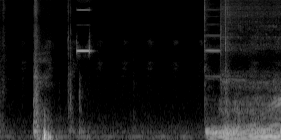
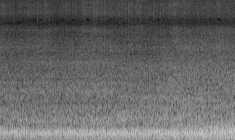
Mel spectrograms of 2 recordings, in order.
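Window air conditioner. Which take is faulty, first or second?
first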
